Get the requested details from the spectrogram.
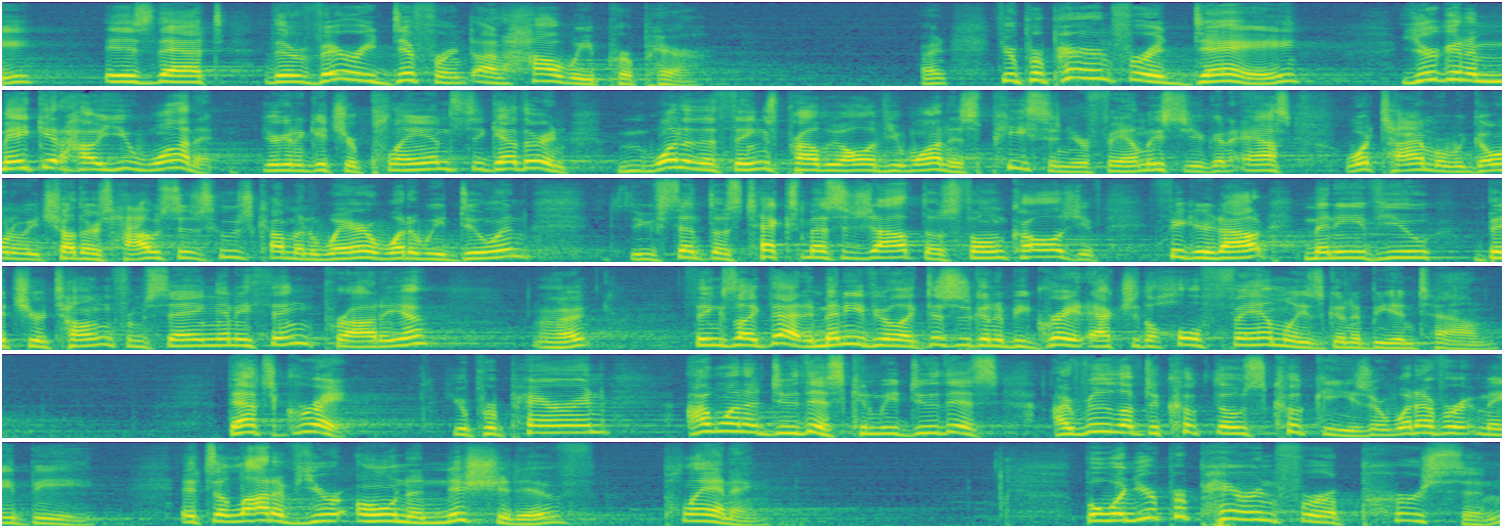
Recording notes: preached this homily on December 17, 2023 at St Basil the Great Catholic Church in Brecksville, OH.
